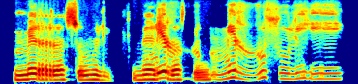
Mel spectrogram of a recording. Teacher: वलाकिन अल्लाह यजतबी यज यजतबी मिन रसूलिही मन जहाँ पे यशा इदगाम गुन्ने के बगैर है, कंप्लीट इदगाम इसको कहते हैं, इदगाम कामिल, तो गुन्ना बिल्कुल भी नहीं आएगा, नून गायब हो जाएगा, उसमें मर्ज हो जाएगा रा में।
